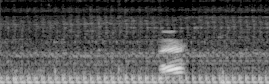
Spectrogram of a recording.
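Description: Motorcycle engine running steadily with an even low hum as the bike rolls along the road.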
